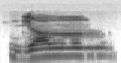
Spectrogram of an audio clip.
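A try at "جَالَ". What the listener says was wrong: দেখেন, আপনি এখানে, আমি মানা করেছিলাম যে জিমকে কেমন জিম পড়বেন না, আপনি এখানে জাল পড়ছেন, কিন্তু এখানে জাল বললে ভুল হবে। জাল, জাল বললে ভুল হবে, কেন হবে? দেখেন, টানটা কেমন হবে দেখেন। বাংলা লেখা আছে দেখেন এখানে, দয়াকার ল আছে দেখেন, দয়াকার লর মাঝখানে দেখেন একটা ছোট্ট মতো একটা গাঁড়ি দেওয়া আছে, তাই না? মানে টানটা ওই জায়গাটাই হবে, টানটা ওই জায়গাটাই হবে।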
